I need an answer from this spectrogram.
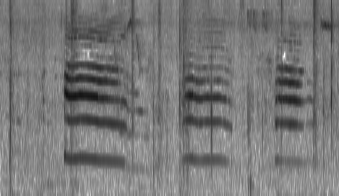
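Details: Strange male street cat, newly showing up, calls three times: long, clear meows, each about a second, gently falling in pitch. They come roughly every one and a half seconds with quiet pauses between.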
